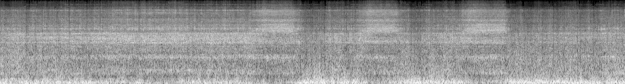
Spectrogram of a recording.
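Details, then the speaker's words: 1947 Dodge, warm after carburettor work, previously reluctant to start even warm; cold start still to be tested: steady even warm idle with smooth rumble and strong hiss, no misses or stumbles; normal idle. "it may just be a false storm the fact that it's running okay when it's warm"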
